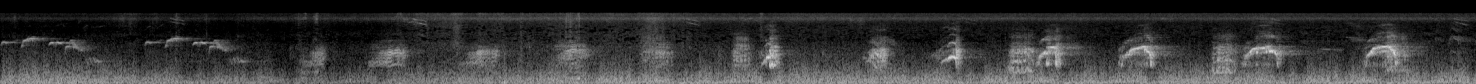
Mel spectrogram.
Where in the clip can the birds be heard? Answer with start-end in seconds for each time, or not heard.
0.0-7.8, 8.7-12.9, 13.6-14.6.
